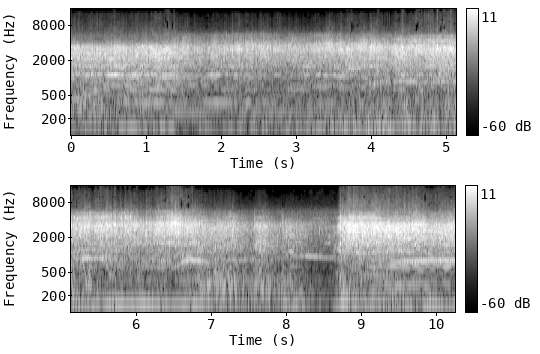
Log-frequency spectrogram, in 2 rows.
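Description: Live hard rock band playing, heard on a rough, muddy audience recording: distorted electric guitar holding sustained notes, with a few bends, over bass and drums. About 8.5 s in the sound briefly dips, then the full band comes back in sharply.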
